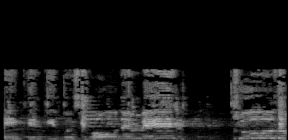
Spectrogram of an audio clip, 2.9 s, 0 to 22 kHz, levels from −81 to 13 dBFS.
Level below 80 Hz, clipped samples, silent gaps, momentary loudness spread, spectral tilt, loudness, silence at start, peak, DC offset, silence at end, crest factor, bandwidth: -80 dBFS; under 0.1%; none; 14 LU; 1.5 dB/octave; -23 LUFS; 0.05 s; -6 dBFS; under 0.1%; 0 s; 20 dB; 12 kHz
